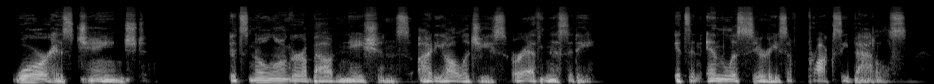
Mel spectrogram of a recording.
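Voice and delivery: gruff, bassy put-on soldier voice. Reading a requested quote in the character's voice: gruff, bassy Old Snake voice. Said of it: "please do it in his voice".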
